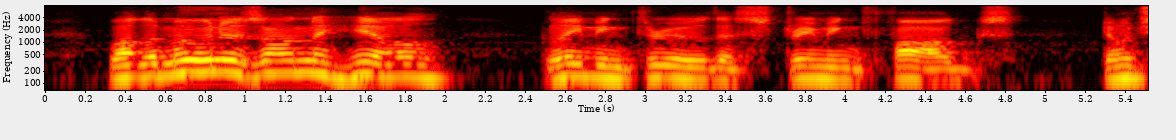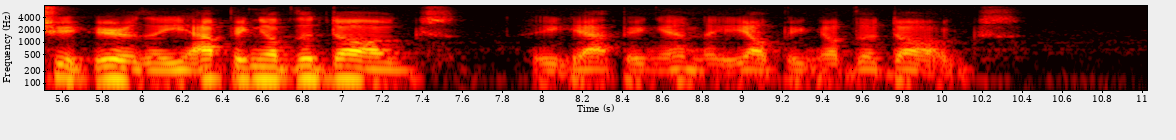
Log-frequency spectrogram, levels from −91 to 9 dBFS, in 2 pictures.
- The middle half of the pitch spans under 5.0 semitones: Yes, average, 3.6 semitones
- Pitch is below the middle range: Yes, low, 130 Hz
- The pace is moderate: Yes, average, 150 wpm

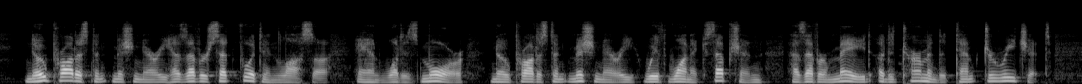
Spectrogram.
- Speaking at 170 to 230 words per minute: No, average, 155 wpm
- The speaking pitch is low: Yes, low, 125 Hz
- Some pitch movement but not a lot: Yes, average, 4.3 semitones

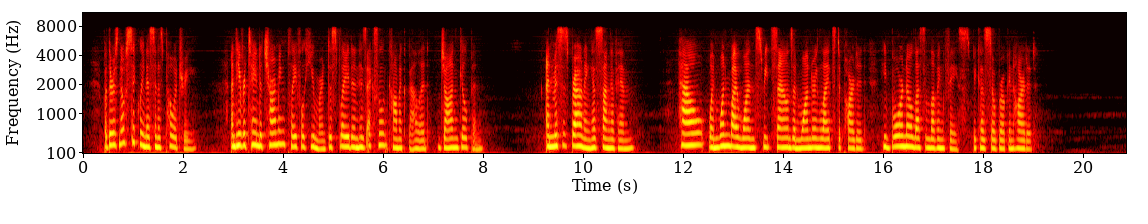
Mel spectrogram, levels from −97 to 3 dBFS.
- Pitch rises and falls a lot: No, average, 3.2 semitones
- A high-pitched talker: Yes, high, 215 Hz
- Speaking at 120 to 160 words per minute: Yes, average, 150 wpm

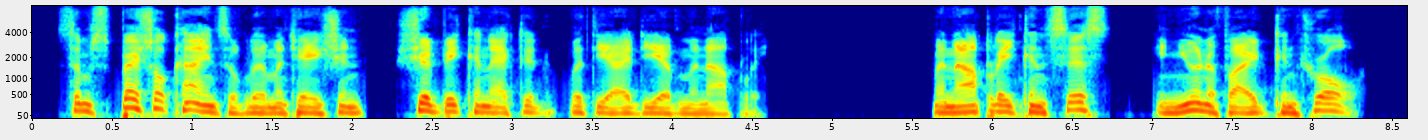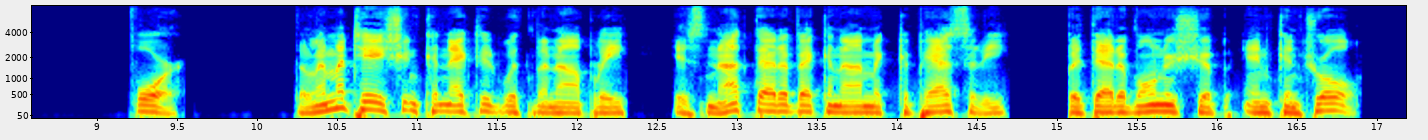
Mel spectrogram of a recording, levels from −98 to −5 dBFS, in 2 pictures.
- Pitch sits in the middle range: No, low, 110 Hz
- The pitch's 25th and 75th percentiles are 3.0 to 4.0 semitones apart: No, average, 4.4 semitones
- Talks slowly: Yes, slow, 130 wpm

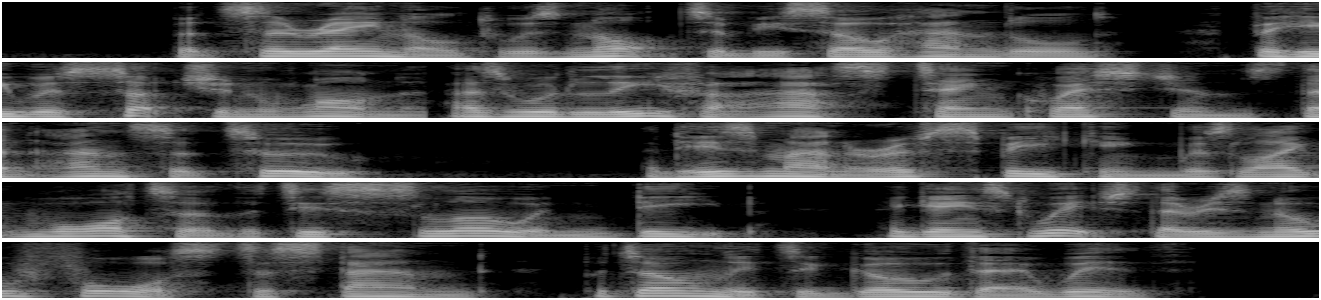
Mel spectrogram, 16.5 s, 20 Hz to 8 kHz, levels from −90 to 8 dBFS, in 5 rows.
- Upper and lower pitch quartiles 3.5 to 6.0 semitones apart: Yes, average, 4.0 semitones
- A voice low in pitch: Yes, low, 115 Hz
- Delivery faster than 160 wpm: Yes, average, 180 wpm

